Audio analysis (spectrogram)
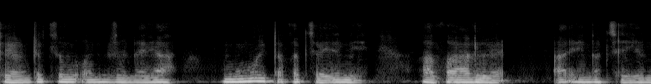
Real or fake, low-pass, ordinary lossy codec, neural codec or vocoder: fake; none; none; codec, 16 kHz, 2 kbps, FreqCodec, smaller model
